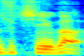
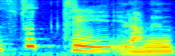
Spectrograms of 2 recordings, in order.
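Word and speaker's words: Suu Kyi: 네, 우선 그 앙산 수치 여사에 대한 그 소개를 하기에 앞서 국가 고문께서도 정확한 이름 발음을 그 아웅산 수치가 아니라 아웅산 수찌라는 발음을 죄송합니다.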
